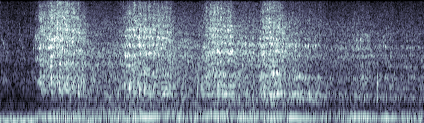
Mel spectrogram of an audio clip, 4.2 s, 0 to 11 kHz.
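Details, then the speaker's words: 1985 Chevrolet K5 Blazer Silverado V8 with 96K miles, revved a little: a deep note rises smoothly through a few quick blips and settles back, even and clean throughout. A healthy engine. "You know, it sounds really good. Go ahead and rev it up a little bit."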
